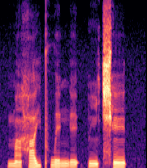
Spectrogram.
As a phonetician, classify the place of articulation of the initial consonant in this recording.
labial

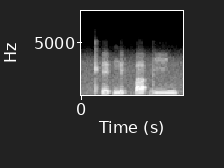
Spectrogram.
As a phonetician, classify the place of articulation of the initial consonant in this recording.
velar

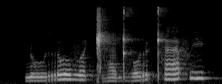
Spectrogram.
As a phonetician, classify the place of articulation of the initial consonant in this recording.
retroflex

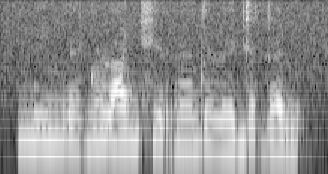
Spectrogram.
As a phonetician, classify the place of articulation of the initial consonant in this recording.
labial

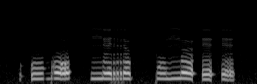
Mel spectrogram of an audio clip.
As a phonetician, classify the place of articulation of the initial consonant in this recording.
glottal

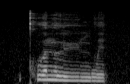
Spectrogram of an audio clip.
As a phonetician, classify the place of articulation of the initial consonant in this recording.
velar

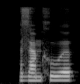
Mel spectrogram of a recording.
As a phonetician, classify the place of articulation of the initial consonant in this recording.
alveolar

